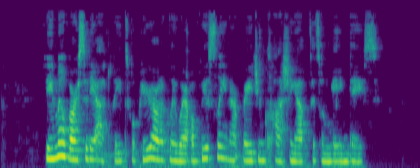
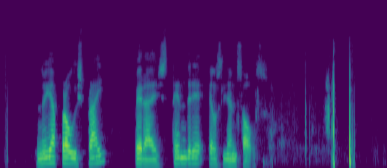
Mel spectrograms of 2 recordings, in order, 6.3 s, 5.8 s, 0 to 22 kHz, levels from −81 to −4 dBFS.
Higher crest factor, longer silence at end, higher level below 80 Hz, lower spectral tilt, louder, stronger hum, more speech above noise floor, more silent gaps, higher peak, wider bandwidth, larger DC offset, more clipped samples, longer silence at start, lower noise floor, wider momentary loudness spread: second, 16 dB vs 28 dB; about the same, 0.65 s vs 0.55 s; first, -44 dBFS vs -62 dBFS; second, -5 dB/octave vs -7.5 dB/octave; first, -19 LUFS vs -27 LUFS; neither; first, 54 dB vs 31 dB; neither; about the same, -2 dBFS vs 0 dBFS; first, 16.5 kHz vs 8.2 kHz; neither; neither; first, 0.7 s vs 0.55 s; first, -73 dBFS vs -57 dBFS; first, 13 LU vs 10 LU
